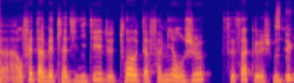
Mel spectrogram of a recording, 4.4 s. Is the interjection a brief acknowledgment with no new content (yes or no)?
no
